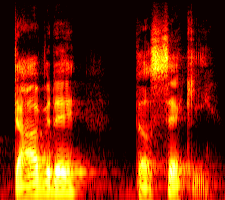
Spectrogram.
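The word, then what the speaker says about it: Davide Valsecchi: Davide Velsecchi, I think is how you pronounce it. Correct.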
